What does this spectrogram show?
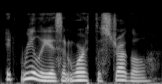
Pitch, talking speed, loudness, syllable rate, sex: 185 Hz, 220 wpm, -16 LUFS, 5.4 syllables/s, female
